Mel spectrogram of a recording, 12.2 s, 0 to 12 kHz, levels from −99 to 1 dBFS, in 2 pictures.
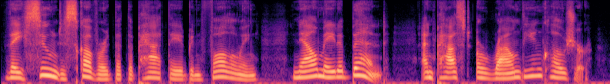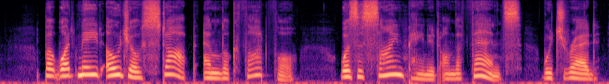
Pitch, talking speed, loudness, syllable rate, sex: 185 Hz, 175 wpm, -19 LUFS, 5.0 syllables/s, female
